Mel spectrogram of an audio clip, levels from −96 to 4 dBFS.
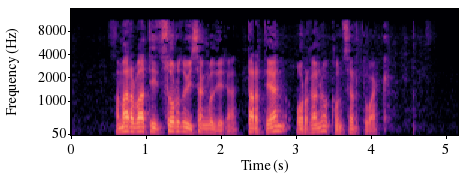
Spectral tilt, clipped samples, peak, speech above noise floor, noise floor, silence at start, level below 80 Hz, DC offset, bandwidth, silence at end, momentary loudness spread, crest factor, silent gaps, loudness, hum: -5 dB/octave; under 0.1%; -2 dBFS; 50 dB; -74 dBFS; 0.6 s; -56 dBFS; under 0.1%; 11.5 kHz; 0.95 s; 13 LU; 22 dB; none; -24 LUFS; none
